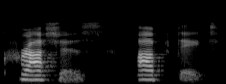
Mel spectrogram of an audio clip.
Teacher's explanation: La manera más popular de pronunciar el sonido U en los anglicismos es parecida a la vocal A en español.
